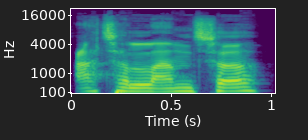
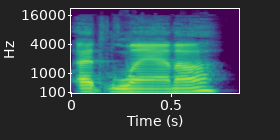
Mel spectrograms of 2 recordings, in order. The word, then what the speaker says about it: Atalanta: And I can't wait for all the people who are going to say, George, it's Atalanta, not Atlanta.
